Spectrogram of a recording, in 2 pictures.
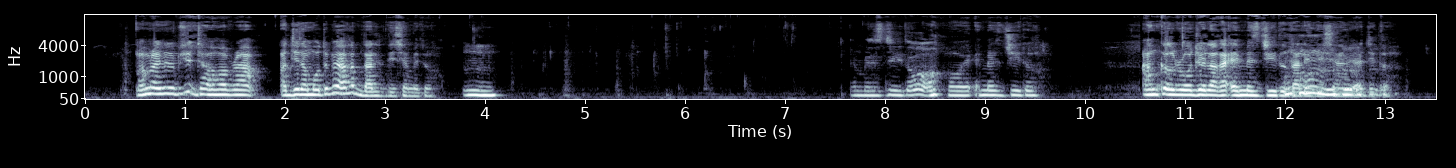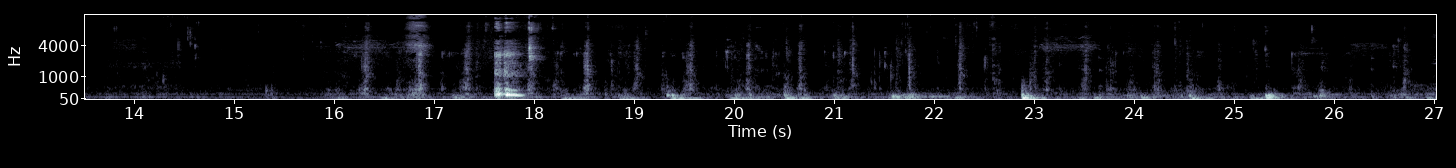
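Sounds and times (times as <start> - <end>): chewing with wet mouth clicks: 0.0 - 0.5, 3.5 - 7.7, 13.2 - 27.0.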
